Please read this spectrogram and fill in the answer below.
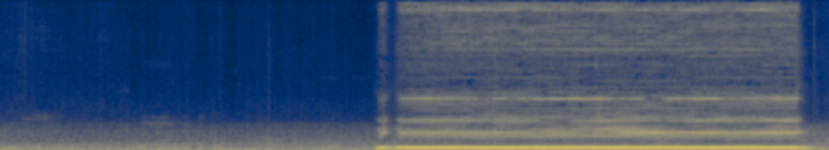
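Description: A vehicle horn blown in one long, loud, steady note lasting about four seconds, starting about halfway through and cutting off sharply. It sounds over the low road and tyre noise of a moving electric bus.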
